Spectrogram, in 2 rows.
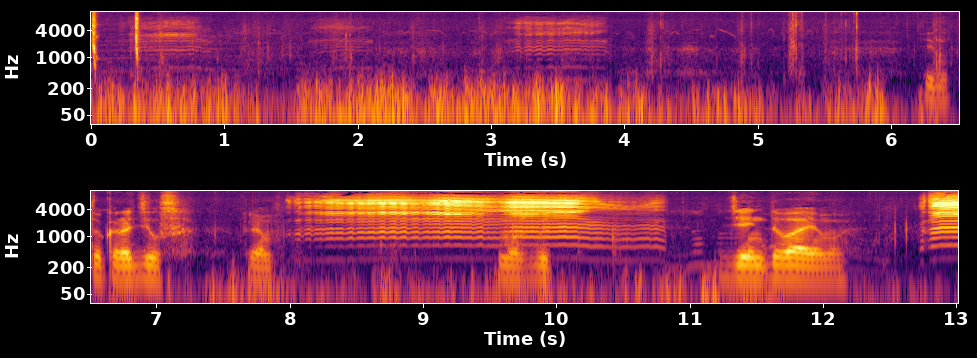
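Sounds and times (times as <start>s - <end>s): lamb bleating: 0.1s - 1.0s, 3.1s - 3.9s, 7.9s - 10.9s, 12.7s - 13.0s.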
